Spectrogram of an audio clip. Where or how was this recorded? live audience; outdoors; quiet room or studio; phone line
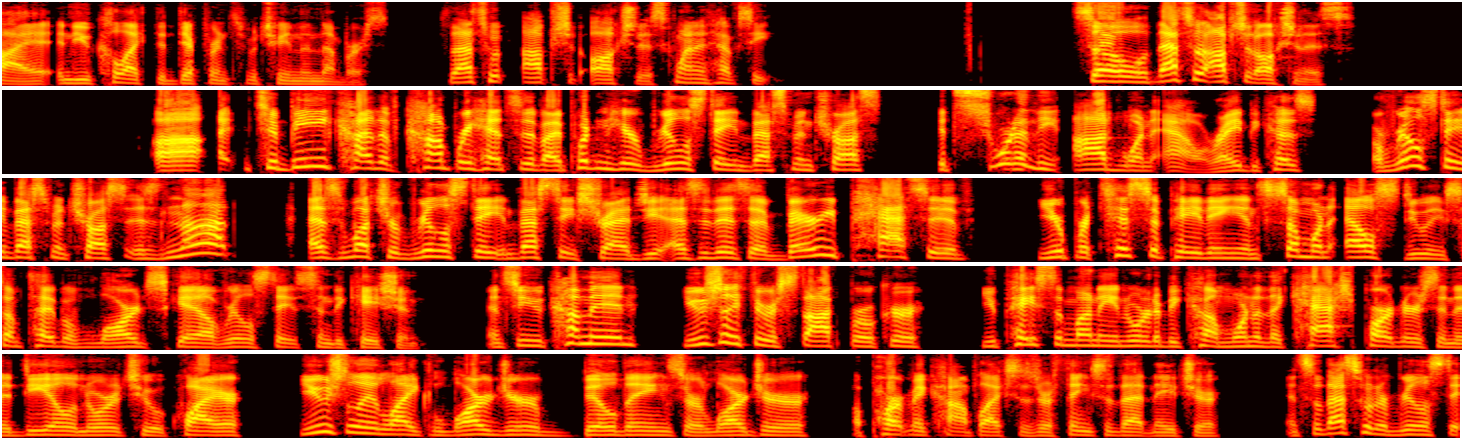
live audience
